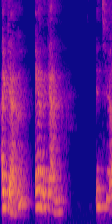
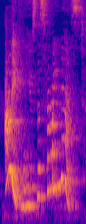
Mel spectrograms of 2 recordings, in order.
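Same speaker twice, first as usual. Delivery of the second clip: very high, loud birdy voice; chirpy bird; 14 semitones higher, 7 dB louder than usual. Acted. Swoopy bird claiming the hat for her nest, very high.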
